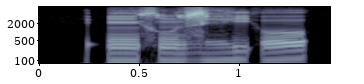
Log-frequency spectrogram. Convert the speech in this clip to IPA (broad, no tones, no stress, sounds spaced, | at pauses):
ʔ ẽ x ũ z e̤ j ʔ o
